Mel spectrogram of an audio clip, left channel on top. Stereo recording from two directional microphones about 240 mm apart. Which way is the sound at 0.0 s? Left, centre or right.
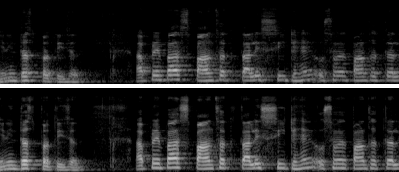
Right.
